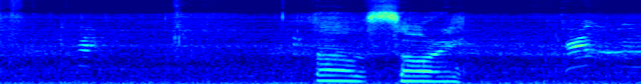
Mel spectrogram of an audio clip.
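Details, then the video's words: Stray cats begging for food at night outdoors: two short, slightly falling meows half a second apart, flanked by thinner, higher mews before and after, over low traffic-like rumble and a person talking. "Homeless hungry stray cats ask for food at night"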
